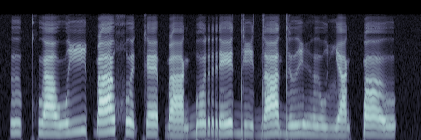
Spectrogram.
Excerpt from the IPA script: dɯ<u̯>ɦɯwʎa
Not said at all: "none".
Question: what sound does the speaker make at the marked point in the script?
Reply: i̯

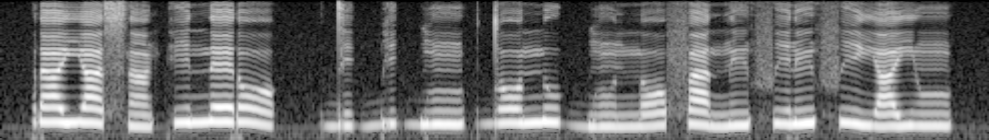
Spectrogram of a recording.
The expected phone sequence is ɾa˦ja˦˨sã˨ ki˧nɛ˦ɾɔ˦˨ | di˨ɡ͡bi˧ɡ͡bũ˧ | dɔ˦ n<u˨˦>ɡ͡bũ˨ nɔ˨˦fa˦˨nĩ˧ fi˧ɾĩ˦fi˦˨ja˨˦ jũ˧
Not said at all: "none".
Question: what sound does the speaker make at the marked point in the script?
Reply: u˦˨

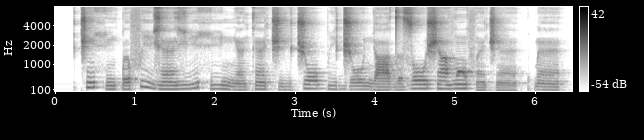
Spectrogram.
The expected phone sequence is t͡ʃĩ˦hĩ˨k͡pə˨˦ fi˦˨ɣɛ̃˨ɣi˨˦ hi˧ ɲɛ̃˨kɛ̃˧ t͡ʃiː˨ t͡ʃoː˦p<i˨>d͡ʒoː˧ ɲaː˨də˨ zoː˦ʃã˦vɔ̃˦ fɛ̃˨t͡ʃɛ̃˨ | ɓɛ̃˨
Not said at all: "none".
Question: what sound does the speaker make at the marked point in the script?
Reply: i˧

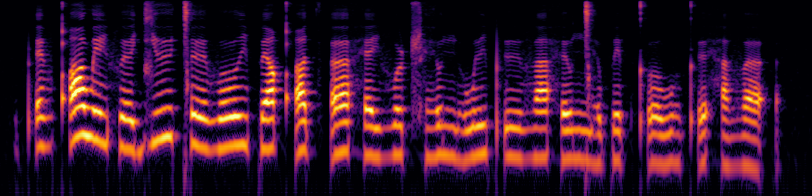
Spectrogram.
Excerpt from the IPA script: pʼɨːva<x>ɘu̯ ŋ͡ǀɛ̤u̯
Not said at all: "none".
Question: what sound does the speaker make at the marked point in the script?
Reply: h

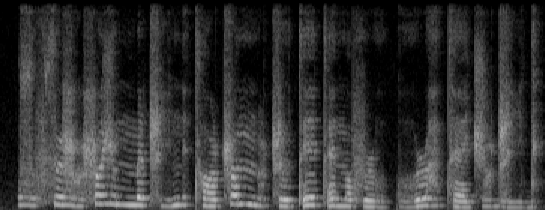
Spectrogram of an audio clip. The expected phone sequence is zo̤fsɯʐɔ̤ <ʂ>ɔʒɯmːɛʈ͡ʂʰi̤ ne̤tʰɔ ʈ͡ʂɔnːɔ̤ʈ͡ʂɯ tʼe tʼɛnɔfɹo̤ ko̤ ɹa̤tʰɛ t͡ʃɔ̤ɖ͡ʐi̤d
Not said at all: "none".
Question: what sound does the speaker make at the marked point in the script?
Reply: ʂ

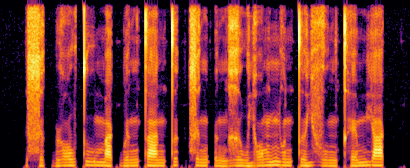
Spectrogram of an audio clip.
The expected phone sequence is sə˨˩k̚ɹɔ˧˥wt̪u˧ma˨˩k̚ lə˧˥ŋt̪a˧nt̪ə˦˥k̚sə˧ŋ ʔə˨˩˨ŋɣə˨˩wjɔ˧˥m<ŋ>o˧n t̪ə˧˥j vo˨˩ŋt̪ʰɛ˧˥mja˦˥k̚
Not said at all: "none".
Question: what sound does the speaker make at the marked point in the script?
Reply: ɲ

